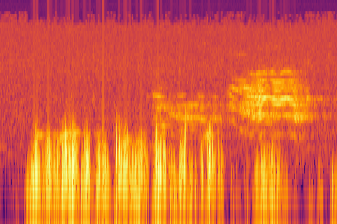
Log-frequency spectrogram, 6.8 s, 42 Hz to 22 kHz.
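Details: Red deer stag during the 2014 rut, filmed at encounters with mainly the same fourteen-point stag: a run of deep, pulsed grunting roars for about four seconds, then a higher, drawn-out harmonic moaning call.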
